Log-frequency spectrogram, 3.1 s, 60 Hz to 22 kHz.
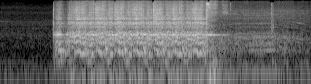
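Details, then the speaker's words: Bass boat outboard engine run without cooling water: it cranks with a rough, uneven chugging for about 1.5 s, then stops abruptly. A later head removal found piston #4 completely destroyed. "that didn't sound good something just went junk and i bet it was that cylinder right there"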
